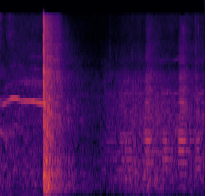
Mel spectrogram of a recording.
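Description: A single loud firework bang about half a second in, fading away over about half a second, typical of the cohete skyrockets let off during a Mexican fiesta procession.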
